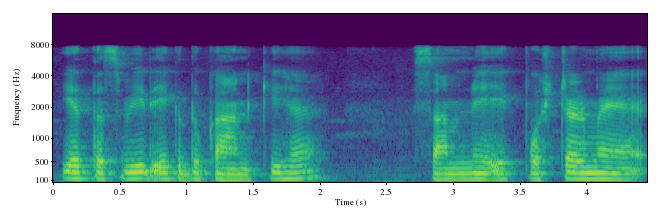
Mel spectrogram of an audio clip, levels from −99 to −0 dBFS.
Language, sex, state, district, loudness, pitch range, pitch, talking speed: Hindi, female, Bihar, Patna, -18 LUFS, 120-135 Hz, 130 Hz, 135 wpm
